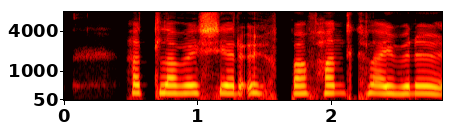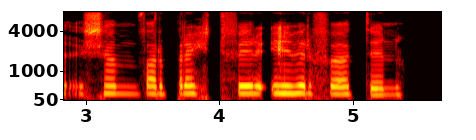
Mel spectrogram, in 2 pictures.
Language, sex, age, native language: Icelandic, male, 12, Polish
